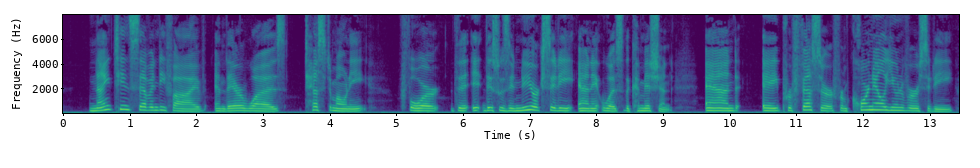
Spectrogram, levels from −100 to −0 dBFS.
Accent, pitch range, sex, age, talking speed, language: American, 180-230 Hz, female, 60-79, 110 wpm, English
